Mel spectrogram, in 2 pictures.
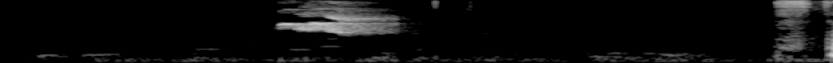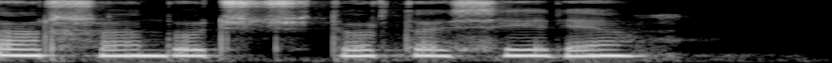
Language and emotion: Russian, neutral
